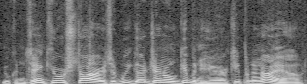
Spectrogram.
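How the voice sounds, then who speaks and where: Chatty rustic saloon keeper, American, high and animated, full of folksy gossip, old radio western. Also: male voice, normal speed, dry recording. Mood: ominous gossip. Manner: rustic, chatty, colorful drawl. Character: garrulous, folksy frontier bartender full of gossip.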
